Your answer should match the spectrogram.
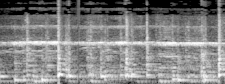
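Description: Japanese festival music (matsuri bayashi) played in the street: sharp drum and wood strikes over short, stepping lower notes, with a long high note held above them.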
